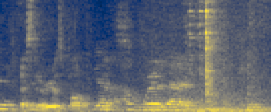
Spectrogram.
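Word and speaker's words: Asterios Polyp: Asterios Poly?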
